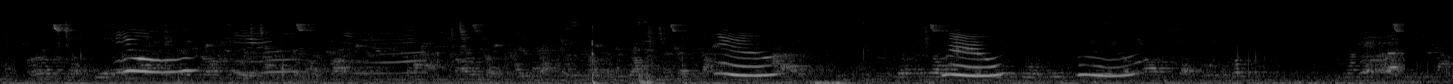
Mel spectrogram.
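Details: Kitten meowing in a series of five or six drawn-out, bending meows spread across fourteen seconds, each rich in bright overtones, with faint talking and a low steady hum underneath.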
